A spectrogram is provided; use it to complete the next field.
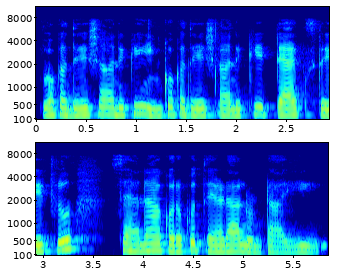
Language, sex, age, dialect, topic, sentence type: Telugu, female, 18-24, Southern, banking, statement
